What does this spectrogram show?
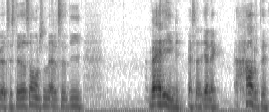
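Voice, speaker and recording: A man's speech shows ordinary pitch variation and keeps a moderate pace. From Denmark, Djursland (East Jutland). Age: 30s. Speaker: author sharing personal story of addiction. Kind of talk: personal testimony in interview. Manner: halting, many fillers.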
